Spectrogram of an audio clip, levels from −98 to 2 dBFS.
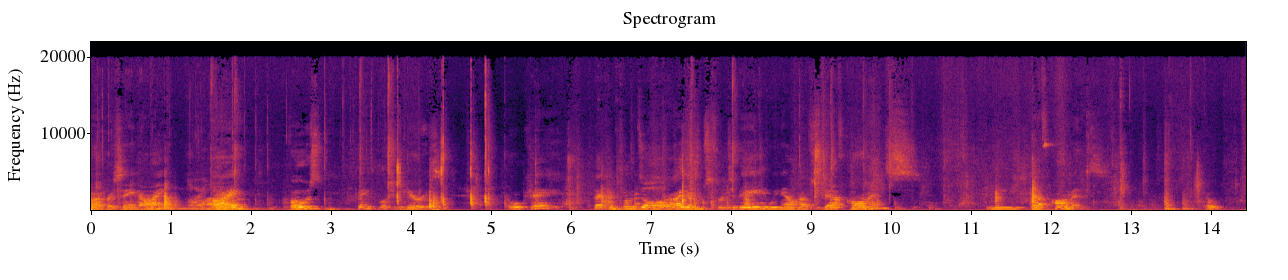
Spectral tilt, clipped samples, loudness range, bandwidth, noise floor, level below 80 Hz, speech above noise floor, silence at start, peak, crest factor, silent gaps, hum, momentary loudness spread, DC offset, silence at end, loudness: -4.5 dB/octave; under 0.1%; 5 LU; over 20 kHz; -45 dBFS; -46 dBFS; 21 dB; 0 s; -2 dBFS; 22 dB; none; none; 18 LU; under 0.1%; 0 s; -24 LUFS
